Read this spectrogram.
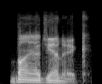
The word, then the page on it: biogenic: British English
